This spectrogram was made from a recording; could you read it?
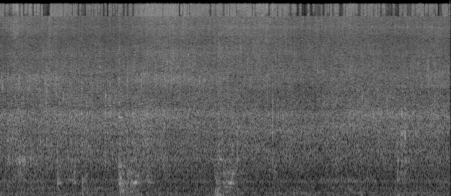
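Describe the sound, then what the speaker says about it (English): Steady crackling sizzle of food frying in a hot pan, continuous and close, with a few soft stirring clinks. "We want it to keep frying."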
